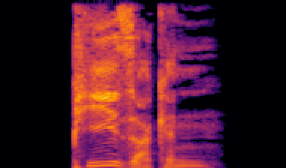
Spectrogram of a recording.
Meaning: to torment, to bully with small but repeated acts
- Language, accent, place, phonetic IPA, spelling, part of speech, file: German, Germany, Berlin, [ˈpiːzakn̩], piesacken, verb, De-piesacken.ogg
